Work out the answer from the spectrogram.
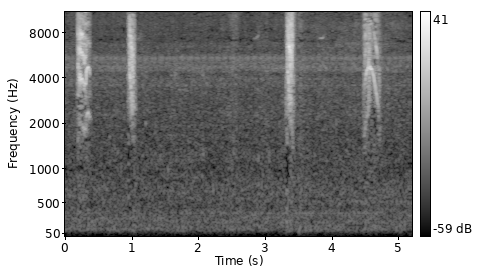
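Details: Female yellow-bellied seedeater call, used to stir a male into singing: four short, sharp, high chips spaced irregularly over five seconds, over a faint steady high tone and low background hiss.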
